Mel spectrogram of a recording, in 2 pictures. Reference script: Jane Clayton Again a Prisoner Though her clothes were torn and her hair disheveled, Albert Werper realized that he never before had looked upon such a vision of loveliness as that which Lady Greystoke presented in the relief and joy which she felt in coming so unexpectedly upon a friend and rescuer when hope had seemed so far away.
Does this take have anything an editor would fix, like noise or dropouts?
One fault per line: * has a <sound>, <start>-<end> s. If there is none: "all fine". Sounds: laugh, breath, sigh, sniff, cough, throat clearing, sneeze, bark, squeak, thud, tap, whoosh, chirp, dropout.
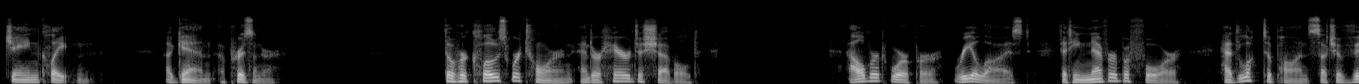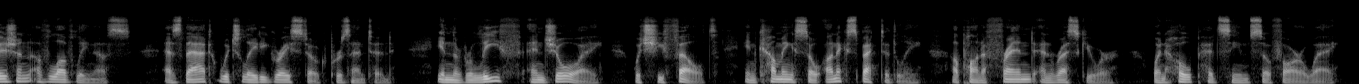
all fine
